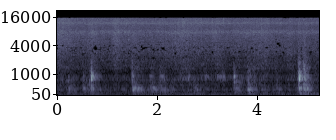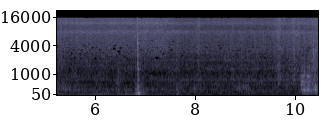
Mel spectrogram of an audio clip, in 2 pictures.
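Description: Diced bacon, calabresa sausage and onion sizzling steadily as they fry in oil in a saucepan, with a few sharp knocks of the stirring utensil against the pan.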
